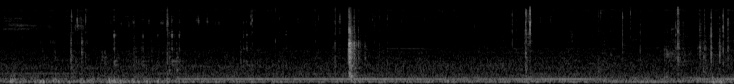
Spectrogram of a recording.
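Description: Plastic wiring-harness clips clicking and rattling as a flathead screwdriver pries them loose, with a sharp snap about three and a half seconds in and another near five seconds. A faint steady hum runs underneath.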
